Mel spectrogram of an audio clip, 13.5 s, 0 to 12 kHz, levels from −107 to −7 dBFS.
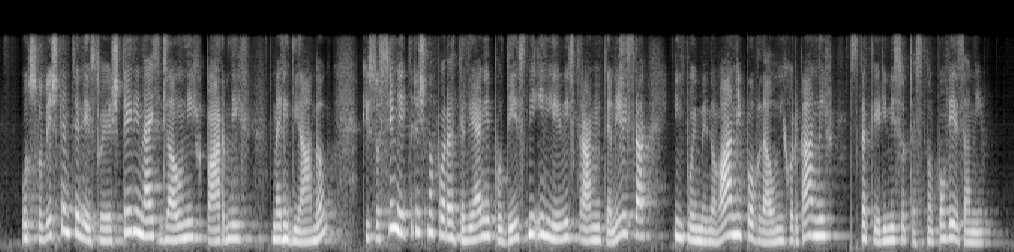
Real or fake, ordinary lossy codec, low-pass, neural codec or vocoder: fake; none; 7.2 kHz; codec, 16 kHz, 1 kbps, X-Codec, HuBERT features, trained on general audio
